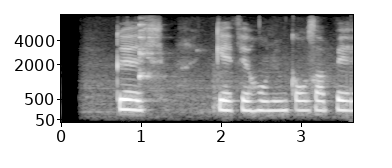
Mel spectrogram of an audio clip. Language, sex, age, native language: Icelandic, male, 10, Icelandic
